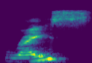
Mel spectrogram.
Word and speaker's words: Rhys: like that's it's definitely an American thing because that's just how we would pronounce it, rice.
